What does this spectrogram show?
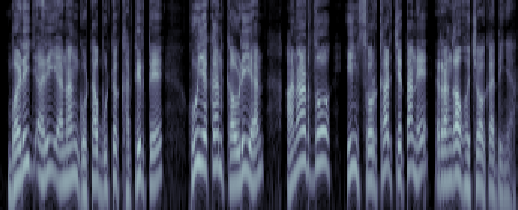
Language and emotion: Santali, angry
